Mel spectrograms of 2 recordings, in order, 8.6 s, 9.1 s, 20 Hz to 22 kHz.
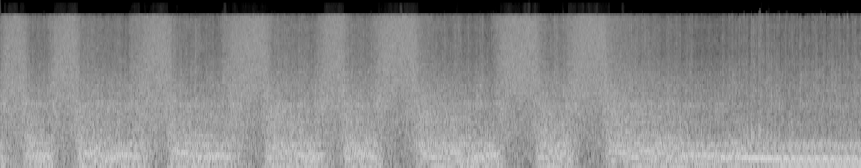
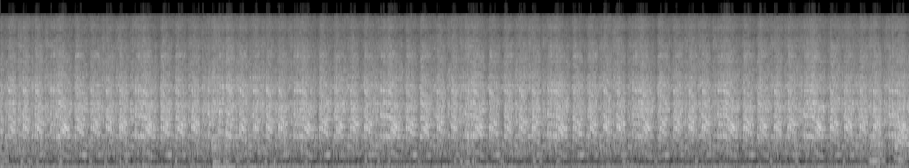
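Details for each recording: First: Jaguar E-Type 2+2 six-cylinder under restoration, running with no exhaust fitted: rough, loud open-pipe idle with a steady beat, smoothing toward the end; sounds like it is running on all six cylinders. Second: Jaguar E-Type 2+2 under restoration, first start attempt: long run of even starter cranking, turns freely but never fires; flooded with fuel after choke applied, fuel pooling.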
